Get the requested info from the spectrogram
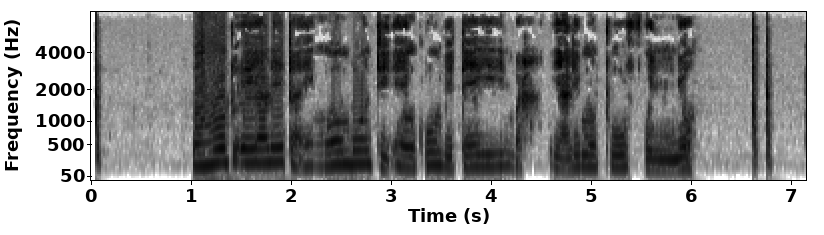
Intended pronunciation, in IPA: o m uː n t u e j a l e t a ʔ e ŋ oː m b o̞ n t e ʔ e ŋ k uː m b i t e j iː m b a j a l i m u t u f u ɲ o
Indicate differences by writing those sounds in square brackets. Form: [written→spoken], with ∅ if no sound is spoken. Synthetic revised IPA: o m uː n t u e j a l e t a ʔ e ŋ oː m b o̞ n t [e→i] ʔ e ŋ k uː m b i t e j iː m b a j a l i m u t u f u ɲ o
